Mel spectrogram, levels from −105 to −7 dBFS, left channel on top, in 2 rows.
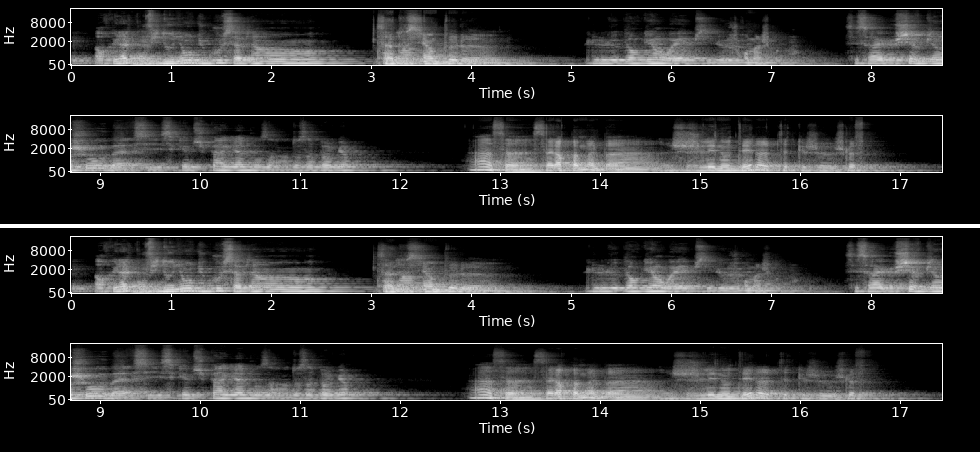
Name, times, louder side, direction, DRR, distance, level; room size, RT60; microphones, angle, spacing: voice 1, 0.2-2.5 3.1-3.5 5.1-6.9 7.8-11.5, equal, 30° right, -1 dB, 1.0 m, -29 dB
voice 2, 3.0-4.4 6.7-6.9 12.7-16.6, equal, 30° left, 9 dB, 1.0 m, -27 dB
14.0 x 5.1 x 9.2 m, 1.1 s
head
